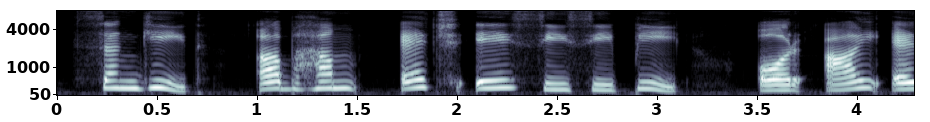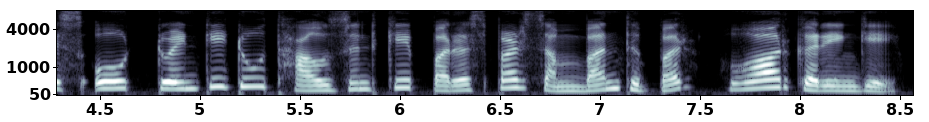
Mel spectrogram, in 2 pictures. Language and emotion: Hindi, neutral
